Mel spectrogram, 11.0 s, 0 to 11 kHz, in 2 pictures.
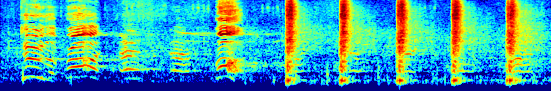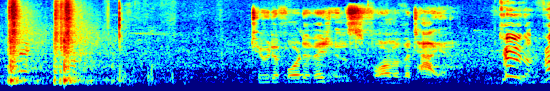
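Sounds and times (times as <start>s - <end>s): field drum hits: 2.8s - 6.7s.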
